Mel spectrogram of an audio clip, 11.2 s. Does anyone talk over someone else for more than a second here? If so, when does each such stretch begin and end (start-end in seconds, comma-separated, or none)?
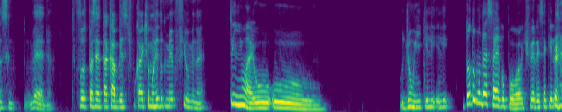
none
